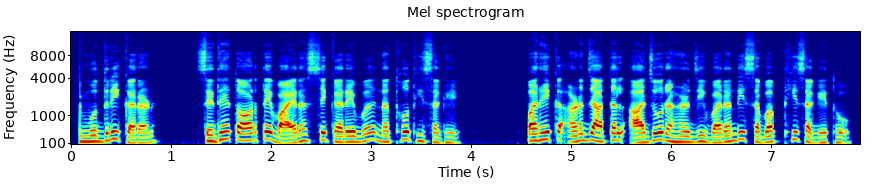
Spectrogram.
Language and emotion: Sindhi, neutral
